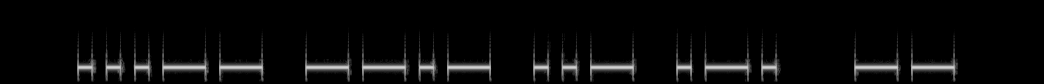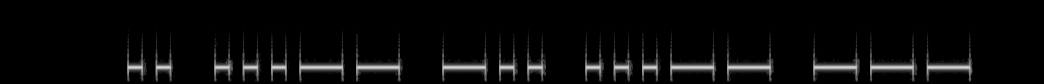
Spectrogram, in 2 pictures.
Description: Morse code, heard as a keyed tone, about 8 wpm, 800 Hz. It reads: 3QURM I3D3O
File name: LEZIONI / 4 Q1S3 8wpm 3037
